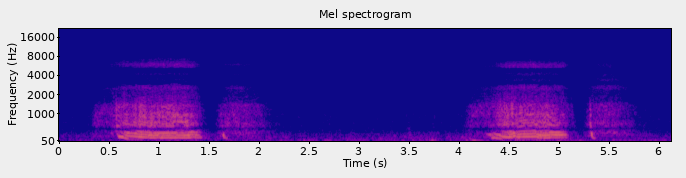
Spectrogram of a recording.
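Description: Two loud rattling snores on breathing in, each followed by a short snort, about 4 seconds apart; heavy snoring.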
